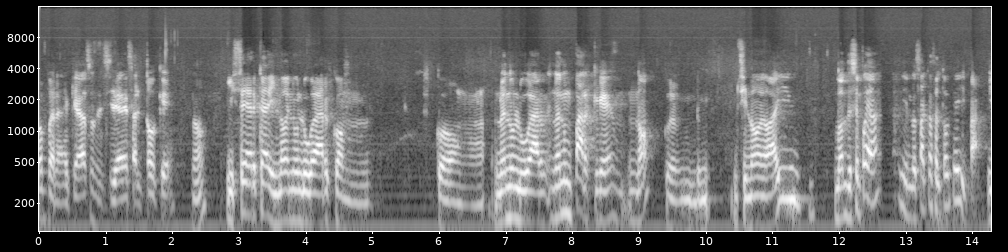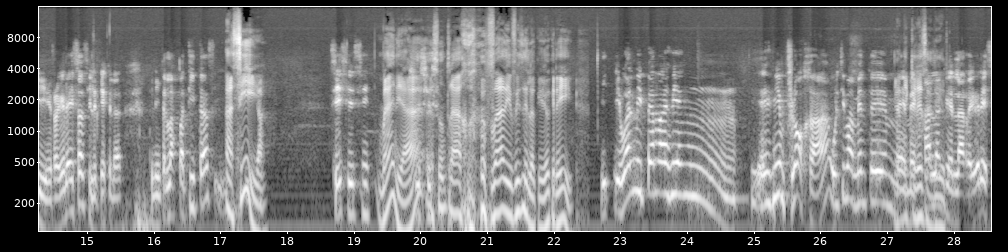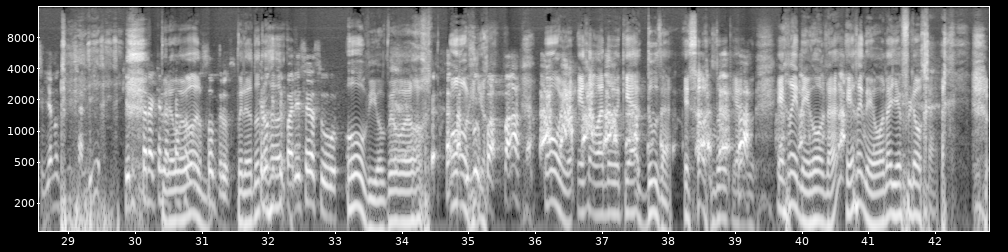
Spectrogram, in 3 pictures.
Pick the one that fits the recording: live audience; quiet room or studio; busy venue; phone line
phone line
